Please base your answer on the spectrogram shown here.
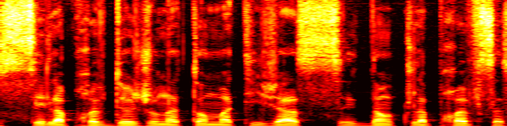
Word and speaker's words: Matijas: Mais il y a la preuve de Jonathan Matijas, je dis Matijas parce que je prononce en espagnol, Matijas, je vais vous en parler.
